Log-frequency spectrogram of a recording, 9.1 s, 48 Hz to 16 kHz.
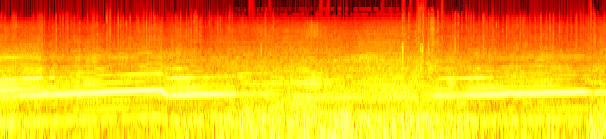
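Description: Porsche 991 GT3 RS's naturally aspirated flat-six, heard from inside the cabin under acceleration, with constant road and tyre rumble underneath. The revs climb, drop sharply with a PDK upshift about two and a half seconds in, hold fairly level, then climb again near the end.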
